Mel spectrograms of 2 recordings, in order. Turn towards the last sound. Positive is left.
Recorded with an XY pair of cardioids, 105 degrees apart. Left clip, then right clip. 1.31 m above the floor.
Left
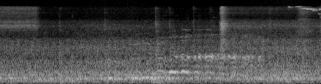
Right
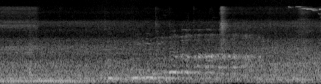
turn(degrees=25)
